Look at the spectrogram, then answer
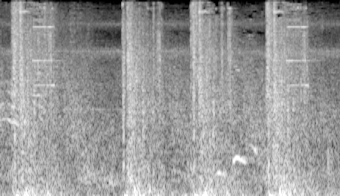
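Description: Four sharp rifle shots from Ash in the Overwatch video game, evenly spaced about a second apart, each a loud crack with a short tail and no talking between them.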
